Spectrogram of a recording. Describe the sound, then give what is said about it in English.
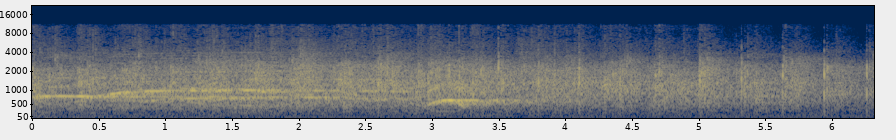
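An audience at a church teaching claps steadily for several seconds for a man who made a point. It is a dense wash of many hands, with a faint whistle or cheer rising briefly above it. “Clap your hands for him again.”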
